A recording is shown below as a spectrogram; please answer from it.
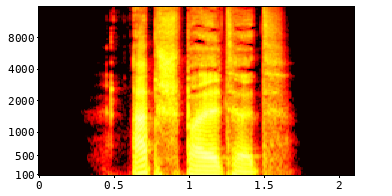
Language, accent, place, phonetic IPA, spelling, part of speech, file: German, Germany, Berlin, [ˈapˌʃpaltət], abspaltet, verb, De-abspaltet.ogg
- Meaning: inflection of abspalten: 1. third-person singular dependent present 2. second-person plural dependent present 3. second-person plural dependent subjunctive I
